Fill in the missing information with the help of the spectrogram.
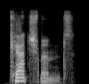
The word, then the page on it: catchment: British English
